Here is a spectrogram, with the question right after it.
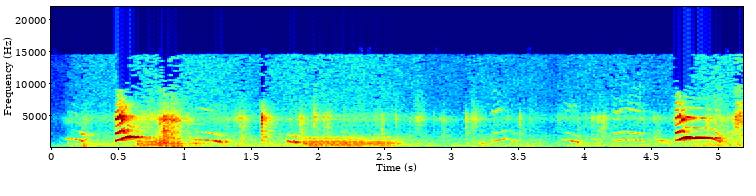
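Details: Sixteen-day-old Golden Retriever puppies, eyes newly opened, squirming together; soft overlapping whimpers and thin high squeaks rise and fall over a low rustling background, with a sharper yelp near the end.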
